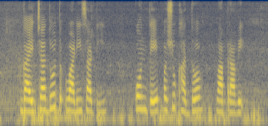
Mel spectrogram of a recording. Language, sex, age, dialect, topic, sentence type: Marathi, female, 18-24, Standard Marathi, agriculture, question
